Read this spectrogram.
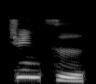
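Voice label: "君子", Mandarin Chinese; chinese-flashcards; hsk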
